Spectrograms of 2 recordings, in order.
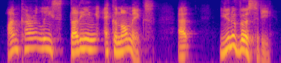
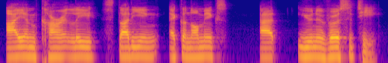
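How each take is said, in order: First: Studying, economics and university are louder and higher. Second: Every word gets the same flat, equal weight. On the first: The key information is marked for the listener. The speaker calls it right. "The stressed words are slightly longer, louder, and higher in pitch" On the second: Nothing in the sentence is marked as important. The speaker calls it wrong. "that really is flat. Every word gets equal weight there"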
